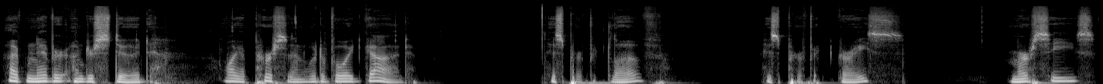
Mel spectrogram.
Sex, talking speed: male, 85 wpm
